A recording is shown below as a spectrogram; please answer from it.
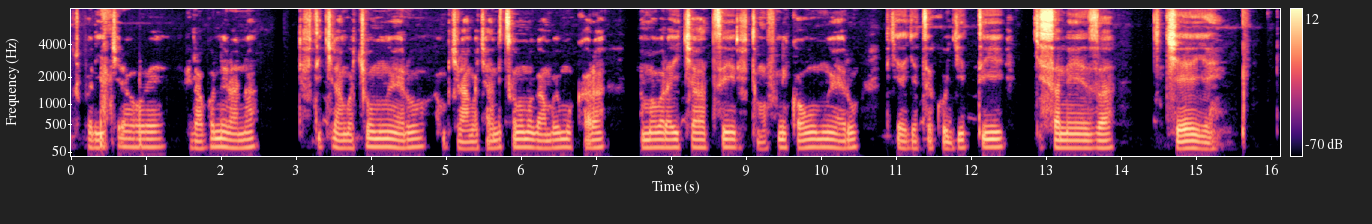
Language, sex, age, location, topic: Kinyarwanda, male, 25-35, Kigali, health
